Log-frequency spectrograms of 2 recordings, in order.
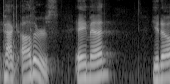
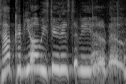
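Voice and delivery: teary quote; 9 semitones higher than usual. Retold or imitated. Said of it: "she start bawling".

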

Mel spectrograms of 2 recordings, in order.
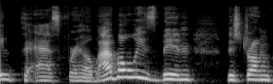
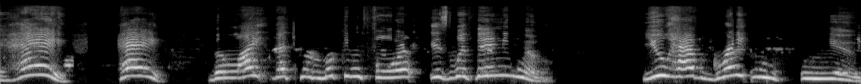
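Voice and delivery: Les Brown voice; 9 semitones higher, slower than usual. Retold or imitated. Voice from the tunnel, slow and uplifting motivational speaker voice. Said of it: "says Liz Brown".

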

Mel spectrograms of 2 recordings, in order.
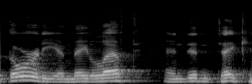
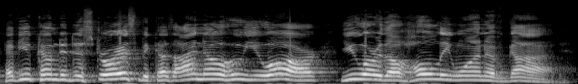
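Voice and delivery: demon's cry, higher and louder; possessed man shouting at Jesus, higher and louder; 4 semitones higher, 7 dB louder than usual. Acted. Demon voiced crying out.

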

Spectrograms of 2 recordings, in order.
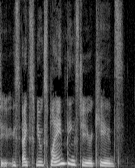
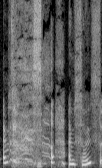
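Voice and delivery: much higher, slow, tearful stammered apology; flustered apology; 12 semitones higher than usual. Retold or imitated. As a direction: stammer out an embarrassed sorry. Flustered apology to another mum.

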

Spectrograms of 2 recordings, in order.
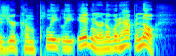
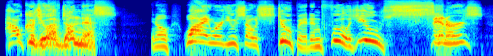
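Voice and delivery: mock angry lash out; 8 semitones higher, 6 dB louder than usual. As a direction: pretend temper tantrum, scolding the sinners. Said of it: "He doesn't lash out at them and say".

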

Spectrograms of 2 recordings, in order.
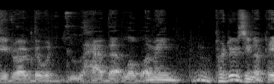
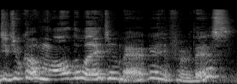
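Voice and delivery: very high, halting hostess voice; inquisitive mother character. Acted. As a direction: question guests in a high matronly voice. Game master plays Bertha.

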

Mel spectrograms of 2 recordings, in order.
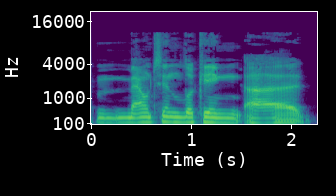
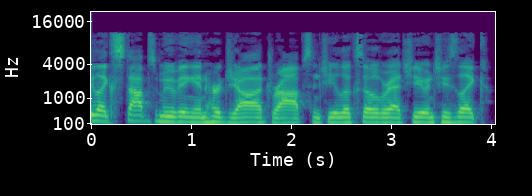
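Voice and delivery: normal talking voice

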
